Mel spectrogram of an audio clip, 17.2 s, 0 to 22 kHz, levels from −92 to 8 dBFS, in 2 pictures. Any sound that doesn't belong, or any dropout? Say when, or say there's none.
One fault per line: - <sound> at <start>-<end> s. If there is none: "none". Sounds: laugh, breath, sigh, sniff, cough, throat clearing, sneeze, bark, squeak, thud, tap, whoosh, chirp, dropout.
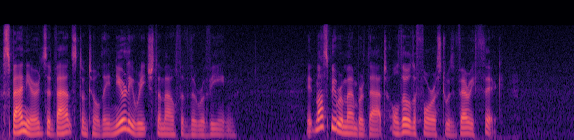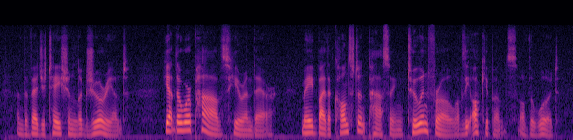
none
